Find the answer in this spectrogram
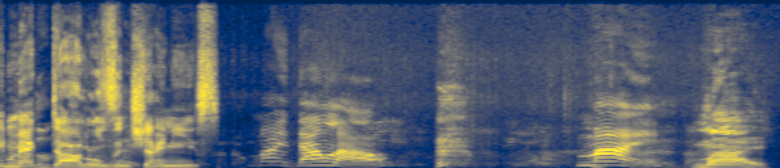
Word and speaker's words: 麦当劳: 麦当劳，麦 My 当 dang 劳 lao.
